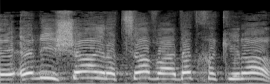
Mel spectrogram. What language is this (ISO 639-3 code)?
heb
